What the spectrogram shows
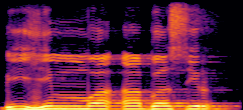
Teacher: mim sukun bertemu wau Idhar syafawi kita baca jelas tanpa mendengung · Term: idhar safawi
